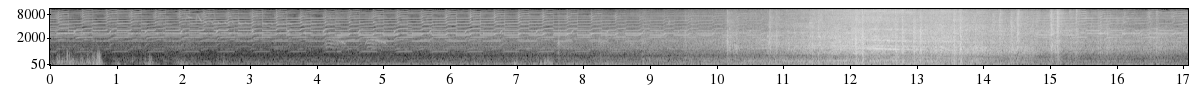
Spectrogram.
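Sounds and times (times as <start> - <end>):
train passing: 0.0 - 17.0
wheels clicking on track: 3.9 - 17.0.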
